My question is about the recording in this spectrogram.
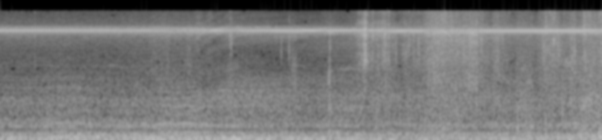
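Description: A honeybee swarm humming steadily as the mass of bees crawls over the grass and up into the hive, with a thin, steady high-pitched whine underneath.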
